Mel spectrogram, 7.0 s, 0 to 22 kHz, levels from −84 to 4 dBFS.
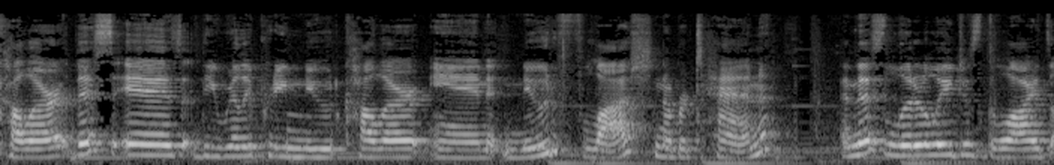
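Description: From 4.20 to 5.31 s, GSM signalling bursts break in: a nearby 2G phone's radio pulses are rectified by the audio circuit, giving galloping ticks and 217 Hz buzz about 20 dB below the sound, seen as clustered waveform spikes and 217 Hz harmonic stripes.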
